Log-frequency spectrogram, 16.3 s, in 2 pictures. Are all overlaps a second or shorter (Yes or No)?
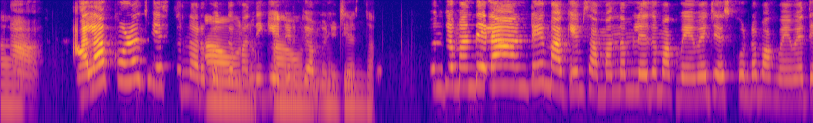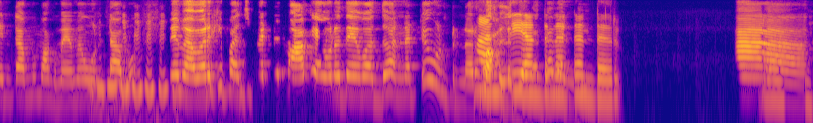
No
